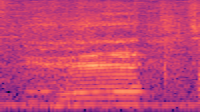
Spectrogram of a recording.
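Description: A man's drawn-out vocal interjection of acknowledgement, a long 'heee', held at a steady pitch for about a second, over a steady low hum.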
